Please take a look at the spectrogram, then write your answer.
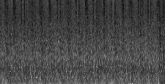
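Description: Rapid gunfire in a video game, a dense, loud stream of shots with no pause across the short burst.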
